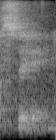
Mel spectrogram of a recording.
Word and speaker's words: Seleni: seleni lo potete trovare anche nella variante Selene solo all Lanusei lo chiamano seleni io lo chiamo sempre seleni perché insomma lavorando appunto per per il territorio di Lanusei Mi attengo Insomma alla pronuncia locale bene dove ci troviamo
